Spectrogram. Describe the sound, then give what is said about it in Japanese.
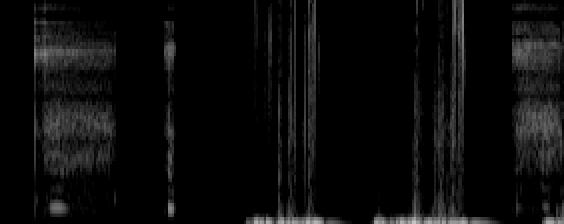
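Scratchy scraping from an ear pick digging earwax just inside the entrance of the ear canal comes in two dense, rumbling bursts, with soft breathy sounds before and after. “次は耳穴の入り口から少し中の耳垢をかき出しますね。”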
